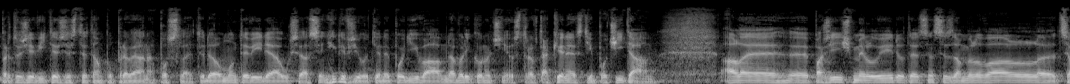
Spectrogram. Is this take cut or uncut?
uncut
